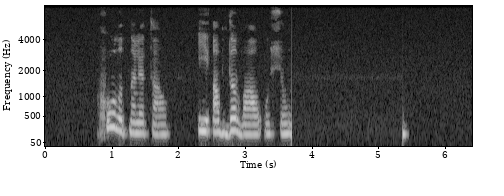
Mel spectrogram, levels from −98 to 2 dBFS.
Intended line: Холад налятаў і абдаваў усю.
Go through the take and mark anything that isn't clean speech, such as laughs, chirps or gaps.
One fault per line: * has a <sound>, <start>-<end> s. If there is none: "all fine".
all fine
